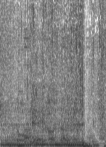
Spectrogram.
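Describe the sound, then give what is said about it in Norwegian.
A short, loud produced jingle for the 'Rett fra båten' segment, built on a steady low humming drone like a boat motor, with layered tones that cut off abruptly just before the end. “Jeg, trykker på jingleknappen nå.”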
